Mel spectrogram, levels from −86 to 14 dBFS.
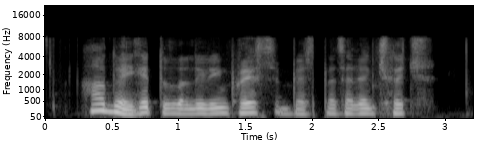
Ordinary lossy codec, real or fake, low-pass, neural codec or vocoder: none; fake; none; codec, 16 kHz, 1 kbps, X-Codec, HuBERT features, trained on general audio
